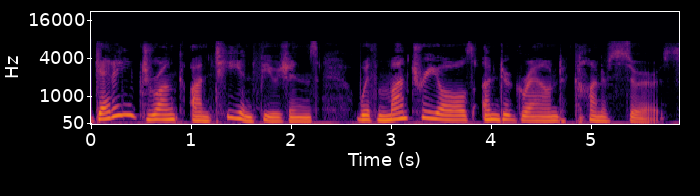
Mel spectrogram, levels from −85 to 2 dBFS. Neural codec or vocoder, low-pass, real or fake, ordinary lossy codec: none; 7.2 kHz; real; MP3, 32 kbps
